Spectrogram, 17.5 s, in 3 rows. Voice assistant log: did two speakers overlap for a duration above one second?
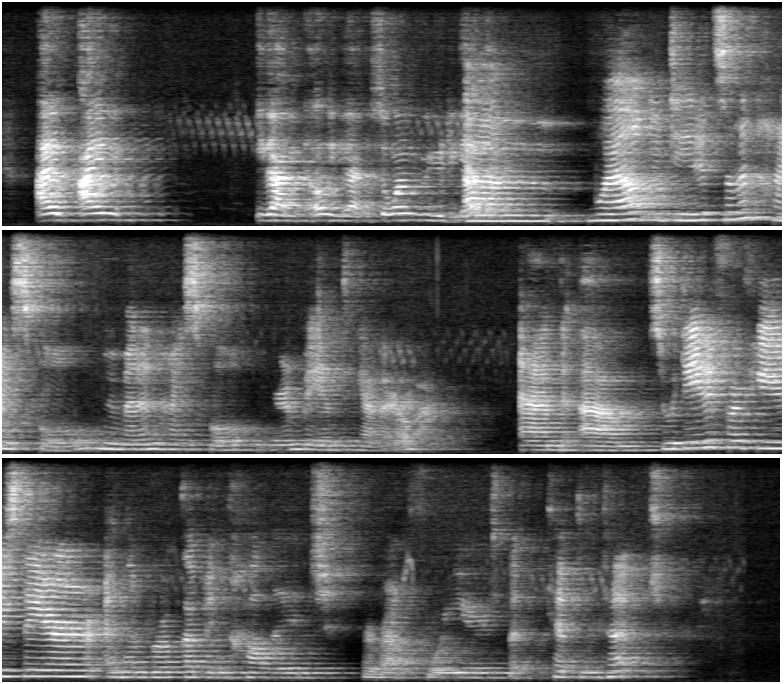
No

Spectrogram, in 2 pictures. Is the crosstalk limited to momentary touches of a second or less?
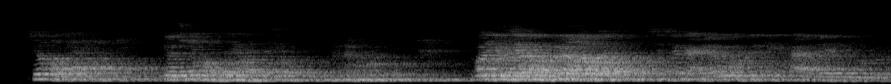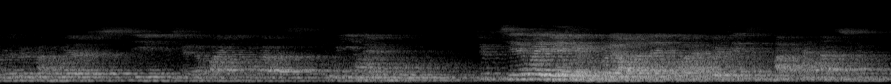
No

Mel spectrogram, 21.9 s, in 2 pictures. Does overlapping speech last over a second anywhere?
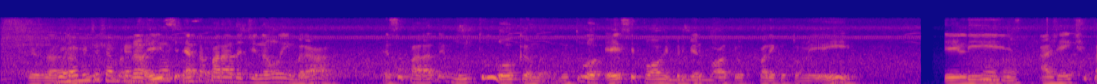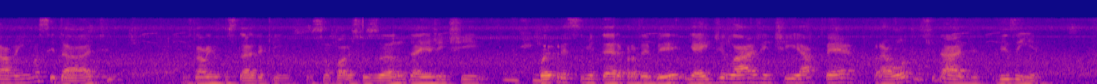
Yes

